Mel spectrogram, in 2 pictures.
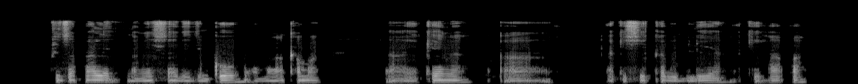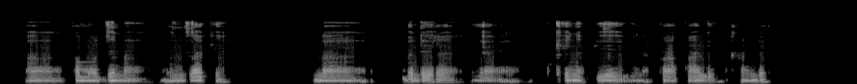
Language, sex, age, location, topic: Swahili, male, 25-35, Kisumu, government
